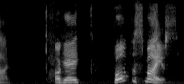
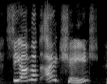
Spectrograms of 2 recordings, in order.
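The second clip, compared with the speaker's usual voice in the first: mock pleading whine; 11 semitones higher, slower than usual. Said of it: "as I asked five thousand different clones".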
